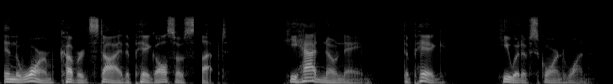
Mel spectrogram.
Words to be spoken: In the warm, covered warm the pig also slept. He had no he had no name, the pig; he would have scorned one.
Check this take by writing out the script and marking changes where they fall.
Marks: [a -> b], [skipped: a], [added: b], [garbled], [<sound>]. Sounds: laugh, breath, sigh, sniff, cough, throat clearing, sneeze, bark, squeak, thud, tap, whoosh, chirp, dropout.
In the warm, covered [warm -> sty] the pig also slept. [dropout] He had no [skipped: he had no] name, the pig; he would have scorned one.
